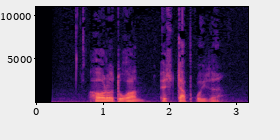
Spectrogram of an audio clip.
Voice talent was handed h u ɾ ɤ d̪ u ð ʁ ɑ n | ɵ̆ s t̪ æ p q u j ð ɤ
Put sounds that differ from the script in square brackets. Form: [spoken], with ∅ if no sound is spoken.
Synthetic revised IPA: h [ɒ] ɾ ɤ [t̪] u [∅] ʁ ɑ n | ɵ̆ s t̪ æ p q u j ð ɤ

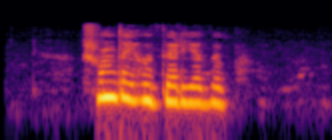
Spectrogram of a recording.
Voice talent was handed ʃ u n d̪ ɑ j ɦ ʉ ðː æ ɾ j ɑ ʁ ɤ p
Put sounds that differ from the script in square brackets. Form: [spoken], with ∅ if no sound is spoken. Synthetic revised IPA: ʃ u n d̪ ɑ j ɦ ʉ ðː æ ɾ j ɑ [ð] ɤ p

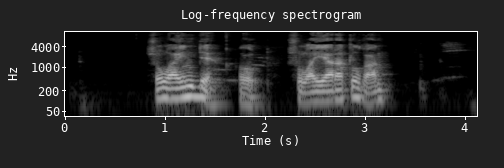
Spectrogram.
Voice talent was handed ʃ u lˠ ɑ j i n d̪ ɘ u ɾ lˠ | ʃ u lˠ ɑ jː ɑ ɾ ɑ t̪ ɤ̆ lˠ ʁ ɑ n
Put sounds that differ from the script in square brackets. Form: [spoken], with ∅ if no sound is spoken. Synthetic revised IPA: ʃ u lˠ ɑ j i n d̪ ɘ u [∅] lˠ | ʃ u lˠ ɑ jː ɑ ɾ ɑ t̪ ɤ̆ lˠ ʁ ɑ n

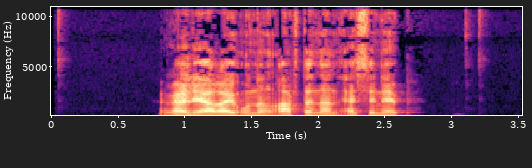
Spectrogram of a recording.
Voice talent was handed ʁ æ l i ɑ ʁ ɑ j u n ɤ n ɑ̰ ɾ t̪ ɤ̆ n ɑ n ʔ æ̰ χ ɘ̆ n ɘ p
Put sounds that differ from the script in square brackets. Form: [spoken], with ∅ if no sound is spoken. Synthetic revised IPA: ʁ æ l i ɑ ʁ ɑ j u n ɤ [ɴ] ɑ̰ ɾ t̪ ɤ̆ n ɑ n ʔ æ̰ [s] ɘ̆ n ɘ p

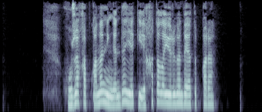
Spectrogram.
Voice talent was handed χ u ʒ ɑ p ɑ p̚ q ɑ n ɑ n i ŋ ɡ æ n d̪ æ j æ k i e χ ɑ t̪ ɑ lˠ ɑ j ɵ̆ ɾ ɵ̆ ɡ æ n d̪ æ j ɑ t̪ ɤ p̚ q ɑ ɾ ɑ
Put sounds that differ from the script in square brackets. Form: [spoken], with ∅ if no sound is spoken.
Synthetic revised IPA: χ u ʒ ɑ [q] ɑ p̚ q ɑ n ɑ n i ŋ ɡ æ n d̪ æ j æ k i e χ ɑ t̪ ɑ lˠ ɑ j ɵ̆ ɾ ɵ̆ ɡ æ n d̪ æ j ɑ t̪ ɤ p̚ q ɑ ɾ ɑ

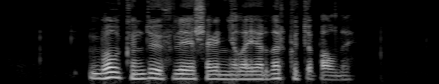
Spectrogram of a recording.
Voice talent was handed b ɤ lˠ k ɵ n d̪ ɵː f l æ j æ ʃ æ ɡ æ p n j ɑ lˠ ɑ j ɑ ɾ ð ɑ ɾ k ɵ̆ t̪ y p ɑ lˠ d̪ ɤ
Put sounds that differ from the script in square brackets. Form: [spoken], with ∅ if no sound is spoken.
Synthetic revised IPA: b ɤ lˠ k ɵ n d̪ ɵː f l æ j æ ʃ æ ɡ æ [∅] n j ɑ lˠ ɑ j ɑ ɾ ð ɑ ɾ k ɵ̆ t̪ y p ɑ lˠ d̪ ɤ

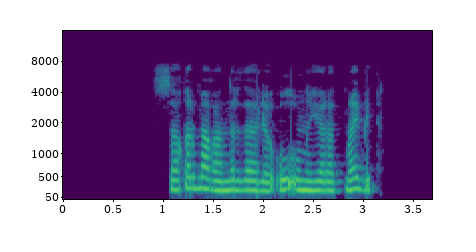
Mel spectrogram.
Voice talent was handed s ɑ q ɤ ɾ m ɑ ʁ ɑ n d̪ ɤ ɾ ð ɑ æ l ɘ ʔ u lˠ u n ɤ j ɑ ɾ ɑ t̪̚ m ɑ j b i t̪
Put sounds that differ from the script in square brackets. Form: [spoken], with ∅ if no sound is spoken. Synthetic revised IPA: s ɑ q ɤ ɾ m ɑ ʁ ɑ n d̪ ɤ ɾ ð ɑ æ l ɘ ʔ u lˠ u n ɤ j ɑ ɾ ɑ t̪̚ m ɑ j b i t̪

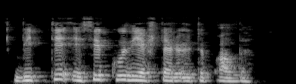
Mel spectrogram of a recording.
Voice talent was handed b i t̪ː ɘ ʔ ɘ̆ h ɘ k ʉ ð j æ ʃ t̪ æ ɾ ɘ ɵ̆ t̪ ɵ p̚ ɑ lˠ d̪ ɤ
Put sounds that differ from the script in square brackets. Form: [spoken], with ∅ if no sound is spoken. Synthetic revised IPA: b i t̪ː ɘ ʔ ɘ̆ [θ] ɘ k ʉ ð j æ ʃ t̪ æ ɾ ɘ ɵ̆ t̪ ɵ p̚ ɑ lˠ d̪ ɤ

